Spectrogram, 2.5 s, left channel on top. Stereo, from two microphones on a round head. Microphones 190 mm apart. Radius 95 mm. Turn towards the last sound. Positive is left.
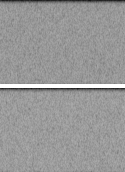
No sound to turn to.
